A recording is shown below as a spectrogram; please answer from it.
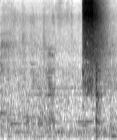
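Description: A short, sharp burst of hissing steam from a café espresso machine, about a second and a half in, heard over café chatter and background music.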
